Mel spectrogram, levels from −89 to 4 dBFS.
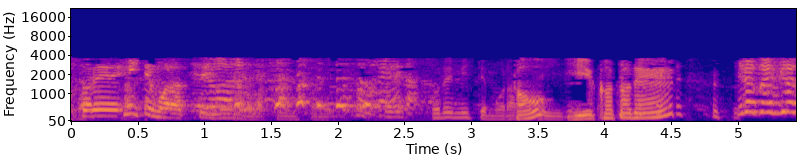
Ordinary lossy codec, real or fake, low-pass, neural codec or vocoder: MP3, 16 kbps; real; 3.6 kHz; none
